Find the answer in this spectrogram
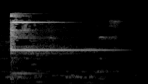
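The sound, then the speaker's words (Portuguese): A single bright, metallic ding from a child's small toy bell, struck sharply and left to ring out with a shimmering tone that fades away over about a second. “Que que é isso, Rafael? Brinquedo do meu filho.”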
